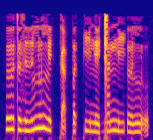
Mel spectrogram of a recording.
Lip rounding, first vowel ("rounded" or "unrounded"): rounded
